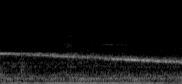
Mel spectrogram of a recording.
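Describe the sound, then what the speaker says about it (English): An emergency vehicle siren sounds outdoors, heard from the woods as a single steady wail that drifts slowly downward in pitch over a low background rumble, moderately distant and with no talking. "Hear that siren?"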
